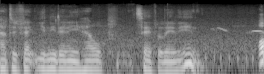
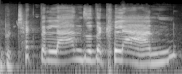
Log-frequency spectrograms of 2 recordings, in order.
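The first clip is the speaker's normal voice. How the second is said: mock-heroic battle cry, pitched up; clan defender vibe; 9 semitones higher than usual. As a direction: declaim it like a clan warrior. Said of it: "They have the vibe to".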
